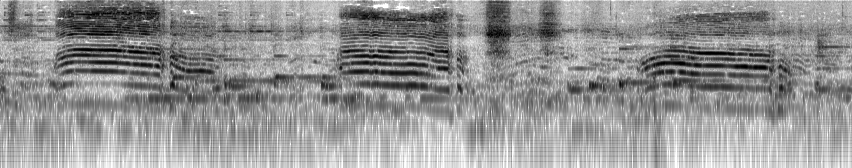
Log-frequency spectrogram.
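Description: A young child crying: three loud, wavering wails, each about a second long, with short gaps between them.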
